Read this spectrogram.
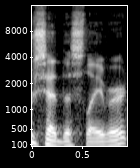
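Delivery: plain reading voice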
